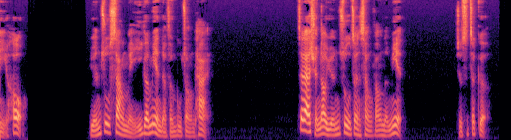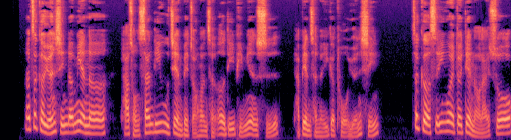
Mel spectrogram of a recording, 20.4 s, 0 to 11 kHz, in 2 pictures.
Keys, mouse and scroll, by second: 5.7 click, 8.0 click.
